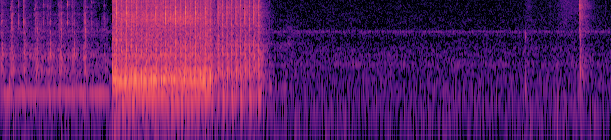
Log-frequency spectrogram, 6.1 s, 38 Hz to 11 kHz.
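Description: Canon X-710 colour plotter (an ALPS pen-plotter mechanism) drawing lines: about a second of rapid ticking, then a loud, fast mechanical rattle of the stepper-driven pen and paper movement for about a second and a half that stops abruptly. A single sharp click comes near the end.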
